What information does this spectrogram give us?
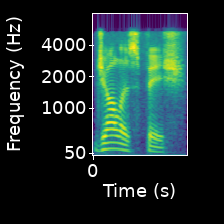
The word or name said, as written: jawless fish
